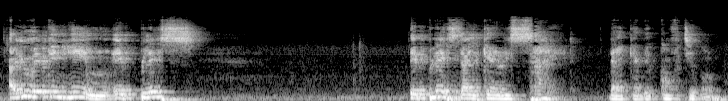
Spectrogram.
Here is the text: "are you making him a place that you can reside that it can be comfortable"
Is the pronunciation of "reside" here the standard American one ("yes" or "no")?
no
